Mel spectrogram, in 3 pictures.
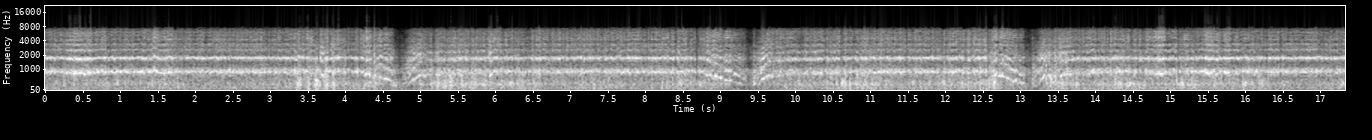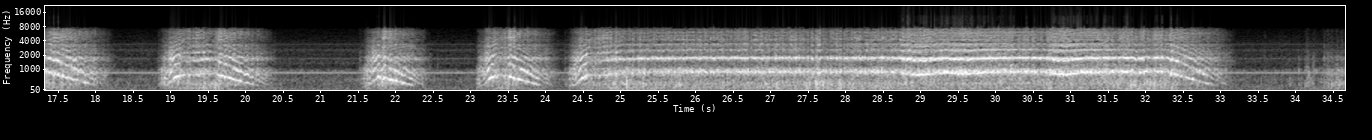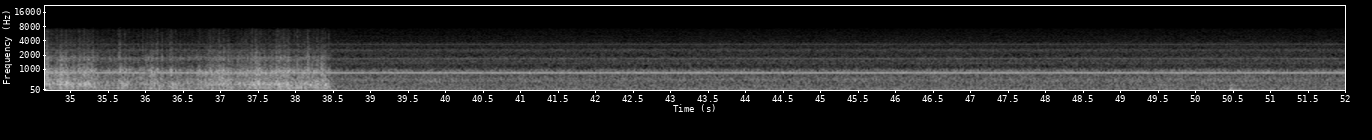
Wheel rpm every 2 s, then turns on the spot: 230, 230, 160, 230, 160, 210, 160, 220, 200, 60, 20, 30, 150, 230, 230, 230, 100, 10, 20, 10, 0, 0, 0, 0, 0, 0.
34-38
